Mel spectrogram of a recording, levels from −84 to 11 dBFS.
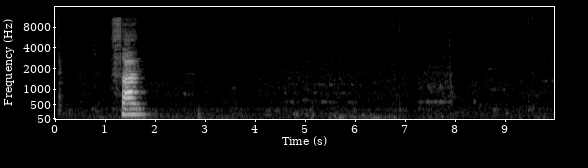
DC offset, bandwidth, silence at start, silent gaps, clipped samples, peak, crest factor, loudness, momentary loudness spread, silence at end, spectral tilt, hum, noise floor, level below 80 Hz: under 0.1%; 11.5 kHz; 1.25 s; none; under 0.1%; 0 dBFS; 26 dB; -16 LUFS; 28 LU; 8.2 s; -5.5 dB/octave; none; -69 dBFS; -64 dBFS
